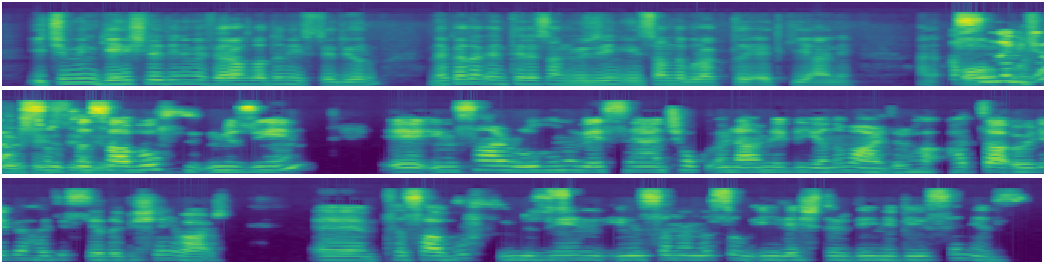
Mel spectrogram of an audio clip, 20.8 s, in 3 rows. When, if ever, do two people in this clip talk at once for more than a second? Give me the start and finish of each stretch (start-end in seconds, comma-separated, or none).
6.3-7.8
